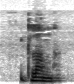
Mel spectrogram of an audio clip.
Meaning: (adjective) Despondent; moody; sullen; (verb) To look sullen; to be of a sour countenance; to be glum; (noun) sullenness
- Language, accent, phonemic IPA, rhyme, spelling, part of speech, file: English, Southern England, /ɡlʌm/, -ʌm, glum, adjective / verb / noun, LL-Q1860 (eng)-glum.wav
